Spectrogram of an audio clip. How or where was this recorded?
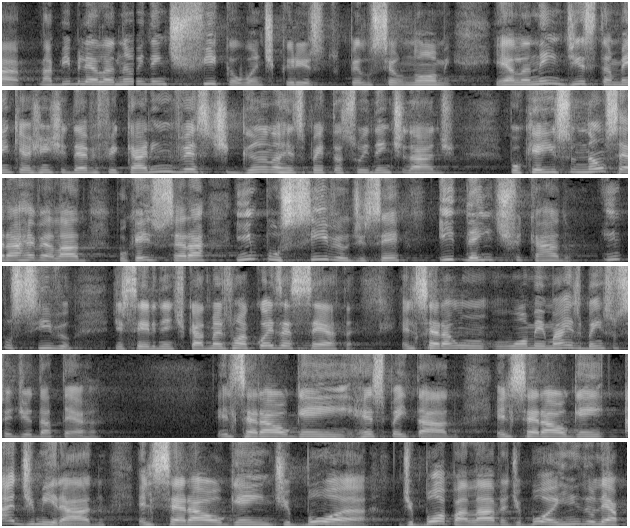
large echoing room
